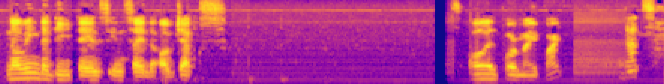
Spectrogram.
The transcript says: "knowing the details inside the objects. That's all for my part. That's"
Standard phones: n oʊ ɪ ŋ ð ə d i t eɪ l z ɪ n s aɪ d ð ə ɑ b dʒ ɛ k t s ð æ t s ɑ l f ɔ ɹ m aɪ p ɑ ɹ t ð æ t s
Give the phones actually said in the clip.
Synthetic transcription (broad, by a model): n oʊ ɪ ŋ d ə d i t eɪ l s ɪ n s aɪ d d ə ɑ b dʒ ɛ k t s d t s ɑ l f ɔ ɹ m aɪ p ɑ ɹ t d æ t s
